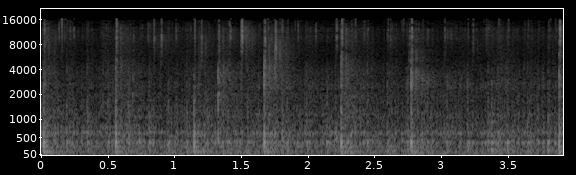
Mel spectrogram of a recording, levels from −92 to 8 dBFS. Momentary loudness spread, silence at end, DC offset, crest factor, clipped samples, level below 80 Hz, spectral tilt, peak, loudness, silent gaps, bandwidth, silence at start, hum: 7 LU; 0 s; under 0.1%; 26 dB; under 0.1%; -62 dBFS; -4 dB/octave; -20 dBFS; -46 LUFS; none; 17 kHz; 0 s; none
